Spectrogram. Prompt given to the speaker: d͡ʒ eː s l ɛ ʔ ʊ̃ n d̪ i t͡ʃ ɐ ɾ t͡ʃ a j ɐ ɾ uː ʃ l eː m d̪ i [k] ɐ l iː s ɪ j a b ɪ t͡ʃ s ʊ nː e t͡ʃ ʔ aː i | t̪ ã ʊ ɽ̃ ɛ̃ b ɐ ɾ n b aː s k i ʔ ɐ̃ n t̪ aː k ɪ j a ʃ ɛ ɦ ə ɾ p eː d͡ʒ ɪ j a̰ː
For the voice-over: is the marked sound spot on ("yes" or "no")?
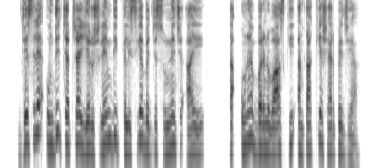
yes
